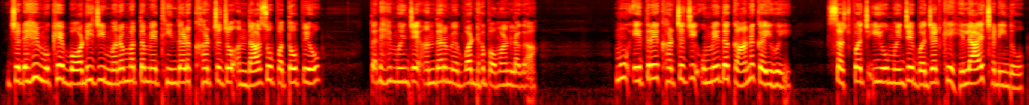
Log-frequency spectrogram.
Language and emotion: Sindhi, sad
